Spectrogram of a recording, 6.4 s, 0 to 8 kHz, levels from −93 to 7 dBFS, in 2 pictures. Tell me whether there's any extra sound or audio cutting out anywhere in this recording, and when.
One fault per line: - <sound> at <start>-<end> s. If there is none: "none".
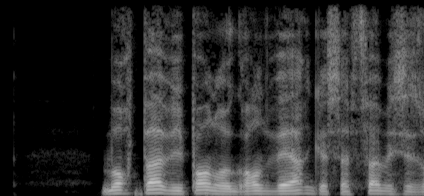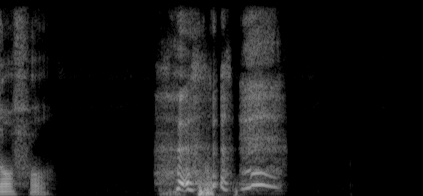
- laugh at 4.3-5.4 s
